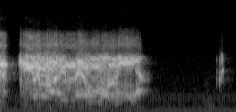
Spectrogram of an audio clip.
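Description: A man speaking over a telephone line.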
